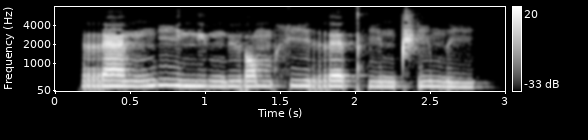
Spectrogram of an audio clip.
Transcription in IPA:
r æ˨˩ n ŋ iː˦˨ nʲ ʉ˨˩ ŋ y˦˨ ɾ ɔ˦˨ m x i˦˨ r ɛ˦˨ t̪ʰ i˨˩ n t͡ʃʼ i˦˨ m ɾ i˨˩

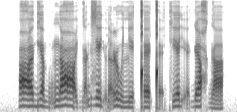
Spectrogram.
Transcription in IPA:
ʕ ɜ˧ ɡʲ a˦˨ b o̰˧ ŋ ɜ˦ ʕ ḭ˦˨ ɡ a̰˦ ɡ z e˦˨ ɾʲ o̰˧ ɾ a̰˦ ɭ u˨ lʲ ɛ˨ ǃ ɛ˧ ǃ ɛ̰˨ kʲ ɛ˦ ɾʲ ɛ̰˧ ɠ ɛ˦ ħ ɡ a˨

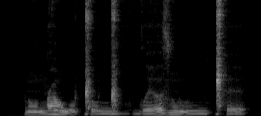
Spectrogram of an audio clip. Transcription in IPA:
ɾ õ ŋ ʕ ɔ̃ w o ǁ o ŋ͡ǁ ṳ ɡʷ ɛ ɐ̯ z ũ l u ŋ ǁʰ ɛ

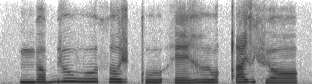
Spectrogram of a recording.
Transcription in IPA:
mʲ ɔ˨˩ bʲ u˦˥ β u˦˥ θ o˥˧ ʒ kʼ u˧˩˧ h e˨˩ ɣ ɯ˧ w qʼ i˦˥ z fʲ ɔ˧

